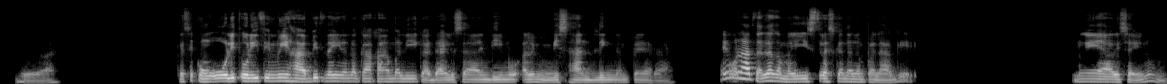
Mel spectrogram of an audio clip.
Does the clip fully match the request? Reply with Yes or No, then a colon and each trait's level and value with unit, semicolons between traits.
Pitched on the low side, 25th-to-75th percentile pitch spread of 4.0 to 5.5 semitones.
Yes: low, 125 Hz; average, 4.9 semitones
